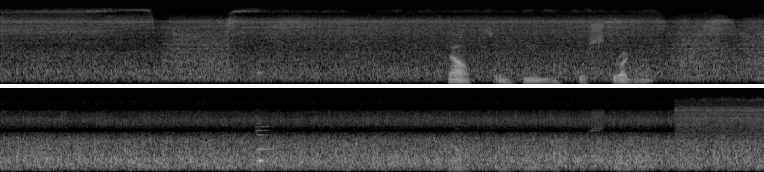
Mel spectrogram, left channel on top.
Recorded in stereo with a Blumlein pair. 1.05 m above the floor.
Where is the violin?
35° right.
